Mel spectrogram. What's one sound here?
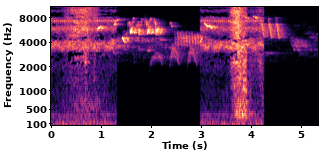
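A small trowel scrapes and scoops through dry powder.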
